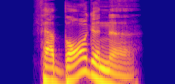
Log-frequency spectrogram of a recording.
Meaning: inflection of verborgen: 1. strong/mixed nominative/accusative feminine singular 2. strong nominative/accusative plural 3. weak nominative all-gender singular
- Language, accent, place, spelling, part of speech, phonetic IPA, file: German, Germany, Berlin, verborgene, adjective, [fɛɐ̯ˈbɔʁɡənə], De-verborgene.ogg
